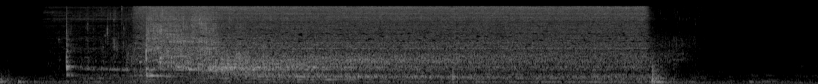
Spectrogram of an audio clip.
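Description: Bathroom faucet running into a clear plastic water flosser reservoir, filling it with water. The flow starts about half a second in, runs steadily, and is shut off about six and a half seconds in.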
